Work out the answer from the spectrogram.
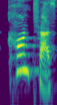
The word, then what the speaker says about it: contrast: contrast contrast sorry so you have to pronounce this word as contrast because this is a noun with two syllables right so contrast in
